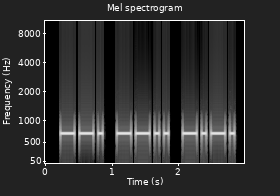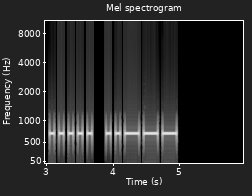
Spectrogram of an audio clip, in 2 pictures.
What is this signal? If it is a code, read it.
Morse code, heard as a keyed tone, about 17 wpm, 700 Hz. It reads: GZC52
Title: Code Groups - 5 Letter:Numbers - 17wpm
